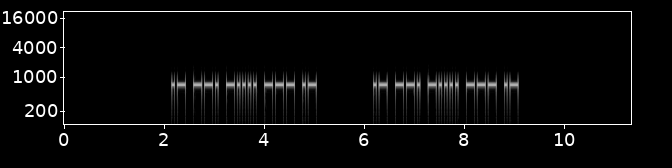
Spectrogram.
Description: Morse code, heard as a keyed tone, about 22 wpm, 700 Hz. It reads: AG6OA AG6OA
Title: USA Call Signs - 5 Characters - Repeated 2x - 22wpm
